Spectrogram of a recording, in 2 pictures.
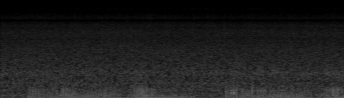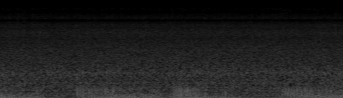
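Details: Domestic cat purring on a rainy day while playing in the rain; low rumbling purr swelling in steady breaths roughly every one and a half seconds, beneath a constant hiss of broadband noise.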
